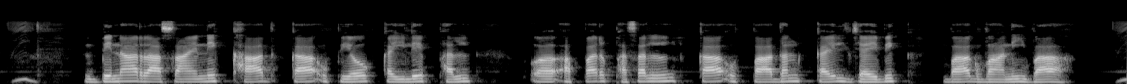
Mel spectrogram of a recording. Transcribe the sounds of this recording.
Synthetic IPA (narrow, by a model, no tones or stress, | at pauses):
bɪnaːɾaːsaːjnɪkʰːaːd̪kaʊpjoːɡ̚kəɪlepʰəl | əpəɾpʰəsəlkaʊt̪̚paːd̪ənkəɪld͡ʒəɪbɪk | bʱaːɡʋaːniʋaː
